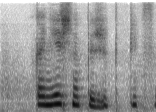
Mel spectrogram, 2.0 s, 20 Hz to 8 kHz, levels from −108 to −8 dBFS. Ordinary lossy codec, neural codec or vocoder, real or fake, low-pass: AAC, 32 kbps; codec, 16 kHz, 1 kbps, FunCodec, trained on Chinese and English, 50 frames a second; fake; 7.2 kHz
